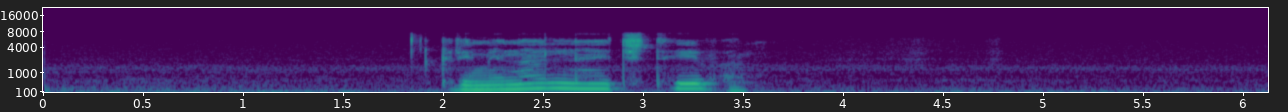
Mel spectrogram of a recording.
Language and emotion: Russian, neutral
